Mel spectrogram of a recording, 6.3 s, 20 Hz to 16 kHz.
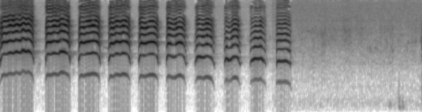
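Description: HB Calls reference 73 mouth-blown wounded-rabbit distress call, blown with a vibrato in a run of about eleven high, wavering cries. The cries get shorter, closer together and a little quieter and stop about four seconds in, imitating a rabbit's death agony to lure a fox from long range.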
